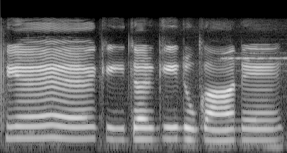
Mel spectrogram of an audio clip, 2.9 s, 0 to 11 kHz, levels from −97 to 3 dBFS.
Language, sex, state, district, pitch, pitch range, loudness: Hindi, female, Madhya Pradesh, Bhopal, 210 Hz, 195-220 Hz, -12 LUFS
